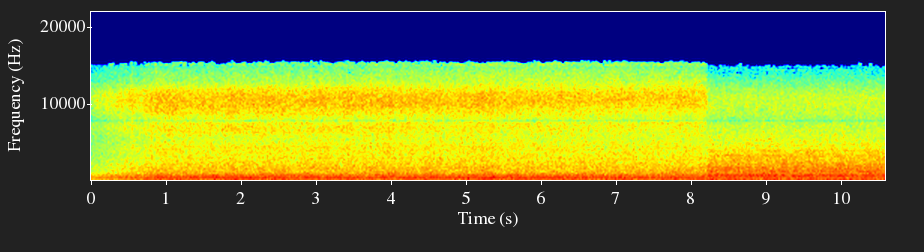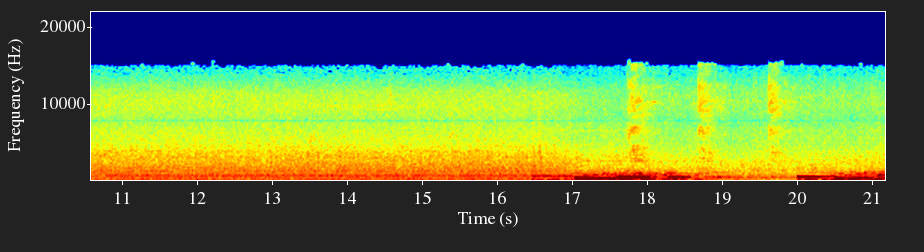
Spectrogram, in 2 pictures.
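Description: Steady rush of a mountain stream's flowing water, coming up out of silence at the start. About sixteen seconds in, soft background music with sustained notes begins over the water.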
